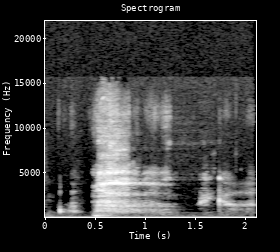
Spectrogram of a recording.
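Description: A person's soft, breathy "oh" about half a second in, over a faint steady low hum of room tone.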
